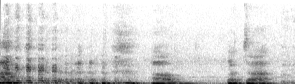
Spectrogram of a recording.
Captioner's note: laughs; all laugh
